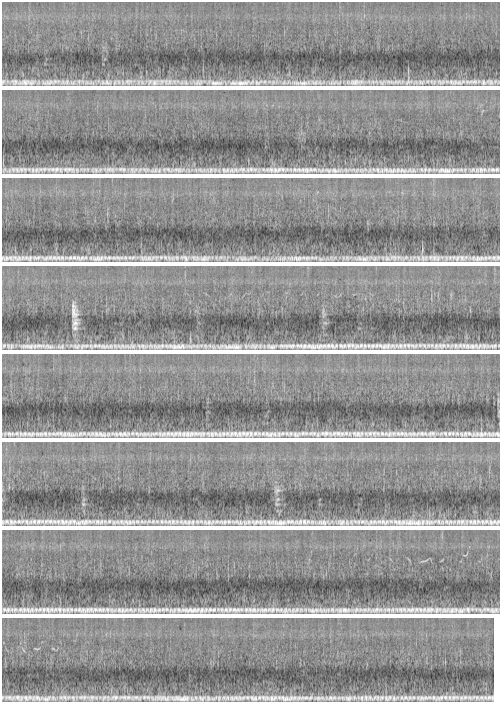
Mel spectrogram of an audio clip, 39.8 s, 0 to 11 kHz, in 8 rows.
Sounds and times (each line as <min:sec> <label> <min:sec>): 0:00.0 pumped mine water drains emptying into the basin 0:39.7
